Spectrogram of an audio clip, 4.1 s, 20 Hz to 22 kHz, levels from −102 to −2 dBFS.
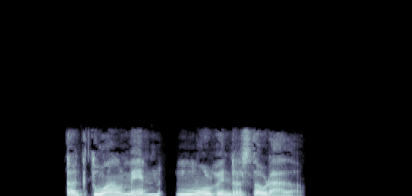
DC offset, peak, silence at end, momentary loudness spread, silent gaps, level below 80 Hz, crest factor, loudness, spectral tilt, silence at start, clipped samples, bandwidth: under 0.1%; -4 dBFS; 1.15 s; 9 LU; 1.67-1.76 s; -62 dBFS; 16 dB; -18 LUFS; -6 dB/octave; 0.7 s; under 0.1%; 8 kHz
